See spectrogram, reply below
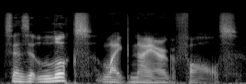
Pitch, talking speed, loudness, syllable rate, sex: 105 Hz, 145 wpm, -19 LUFS, 3.6 syllables/s, male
